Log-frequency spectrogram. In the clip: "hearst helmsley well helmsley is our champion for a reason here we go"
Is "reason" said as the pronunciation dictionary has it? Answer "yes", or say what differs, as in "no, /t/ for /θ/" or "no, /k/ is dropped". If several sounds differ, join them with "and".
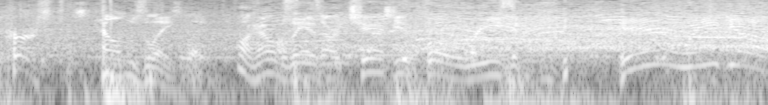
yes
